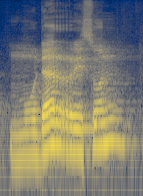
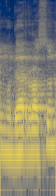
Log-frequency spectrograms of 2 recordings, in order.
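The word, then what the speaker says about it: مُدَرِّسٌ: Mudarrisun apa? Guru. Nah itu ada dhammah. Itu bisa bacanya semua kan? Tahu kan ya? Iya. Bacanya mudarrasun apa mudarrisun itu? Mudarrisun. Iya. Karena apa mudarrisun? Di bawah tasdid.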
